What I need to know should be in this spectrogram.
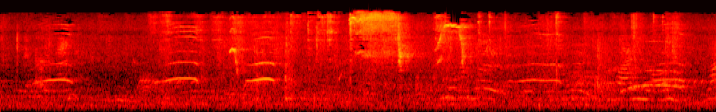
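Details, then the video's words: Frightened tiny baby monkey, alone and stuck on a high tree, cries for its mother with a steady series of short arched whistles, roughly one every second, amid brief rustling bursts. "Calling Mum Helped while Stuck on high tree alone Tiny baby monkey SANTOS Cry very fearful"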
